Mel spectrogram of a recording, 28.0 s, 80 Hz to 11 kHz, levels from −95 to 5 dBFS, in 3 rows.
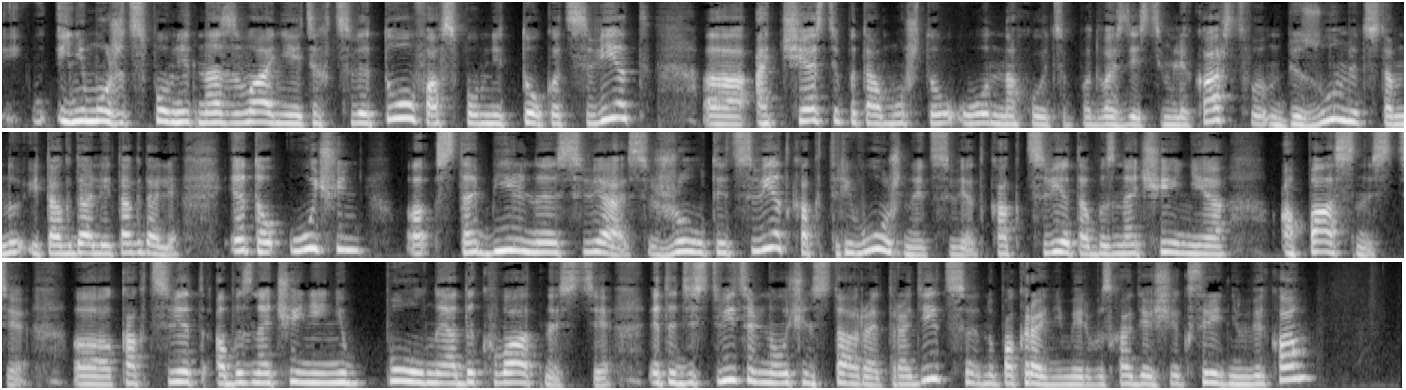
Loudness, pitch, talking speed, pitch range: -13 LUFS, 230 Hz, 130 wpm, 205-260 Hz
